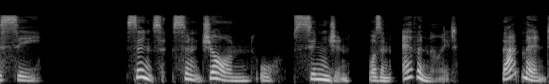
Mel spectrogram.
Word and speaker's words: Saint John: glared down at her first off it's not saint john it's pronounced sinjin why on earth would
